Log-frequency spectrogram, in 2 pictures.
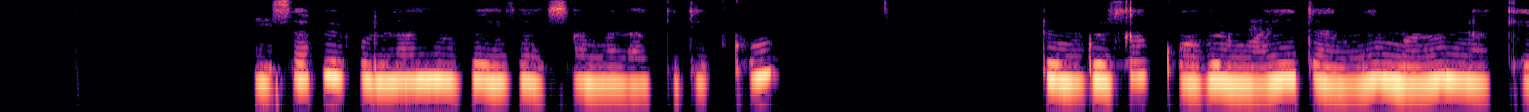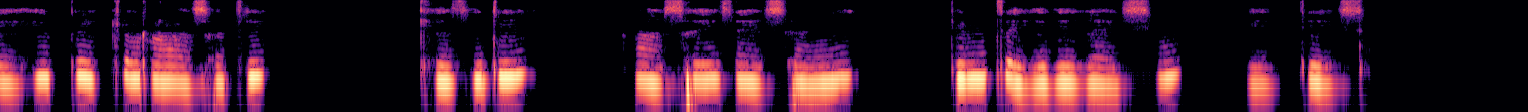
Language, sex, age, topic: Gamo, female, 25-35, government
